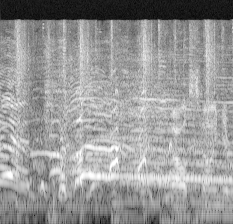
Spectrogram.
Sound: laughter

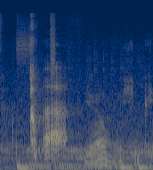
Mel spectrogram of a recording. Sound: kiss

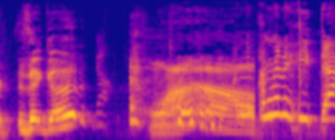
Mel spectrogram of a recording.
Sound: laughs

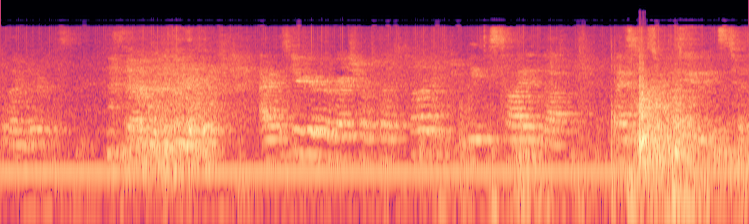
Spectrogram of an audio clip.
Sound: laughs

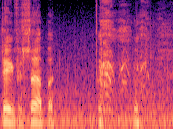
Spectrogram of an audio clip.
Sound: laughs

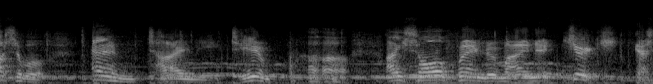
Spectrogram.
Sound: laughs

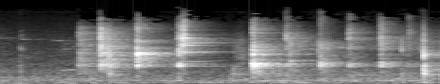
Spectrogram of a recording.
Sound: clatter

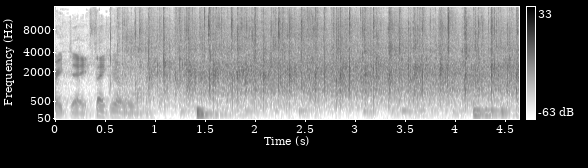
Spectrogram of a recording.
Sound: audience applauds

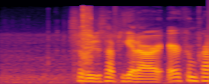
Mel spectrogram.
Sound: cranking

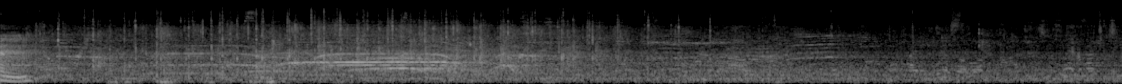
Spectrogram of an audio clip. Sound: applause

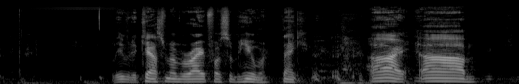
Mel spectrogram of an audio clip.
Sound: laughter

